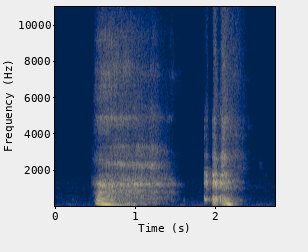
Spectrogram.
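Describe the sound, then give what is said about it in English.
Deep breathing during a heart-centred meditation: a long, voiced, sighing exhale, a brief pause, then a shorter second breath, heard alone. “Nice deep breath into the center of your heart, expand your heart energy, and let it go.”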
